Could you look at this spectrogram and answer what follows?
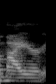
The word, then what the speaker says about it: Meijer: For those that don't have a Meijer, it's Meijer. Mm-hmm. So it's spelled like Majeur, but not how we say it.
